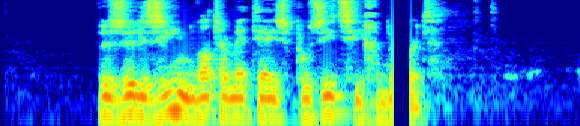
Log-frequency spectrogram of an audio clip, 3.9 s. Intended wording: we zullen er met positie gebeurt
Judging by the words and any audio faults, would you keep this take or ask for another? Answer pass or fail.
fail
